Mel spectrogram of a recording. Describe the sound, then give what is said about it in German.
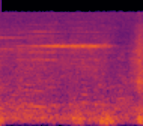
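An S-Bahn commuter train rumbles past with a sustained high-pitched squeal of its wheels, steady, with a low rolling rumble underneath and a brief noisy swell near the end. “Ja, ist halt irgendwie schwierig, sag ich mal, und genau wie diese S-Bahn, aber äh, nein, was willst du machen?”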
